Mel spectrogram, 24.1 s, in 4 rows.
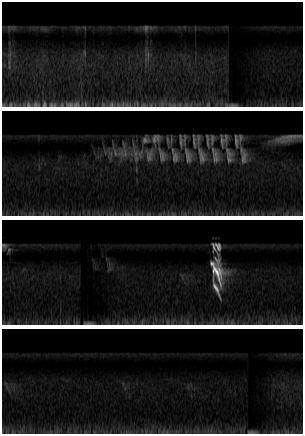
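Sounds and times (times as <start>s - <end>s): birds calling: 6.7s - 12.6s, 15.6s - 16.8s
sharp downward bird call: 16.2s - 16.8s.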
